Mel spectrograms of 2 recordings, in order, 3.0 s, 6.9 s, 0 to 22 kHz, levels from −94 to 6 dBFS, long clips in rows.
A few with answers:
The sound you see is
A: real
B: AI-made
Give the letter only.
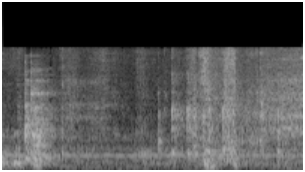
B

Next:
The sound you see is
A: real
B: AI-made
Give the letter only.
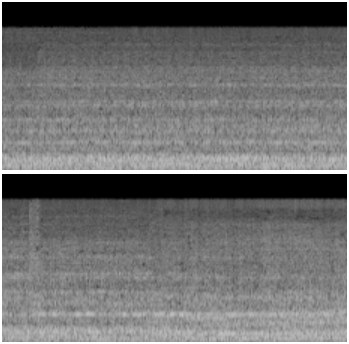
B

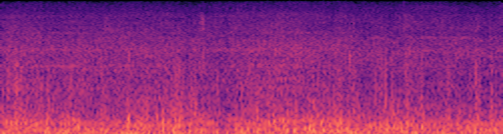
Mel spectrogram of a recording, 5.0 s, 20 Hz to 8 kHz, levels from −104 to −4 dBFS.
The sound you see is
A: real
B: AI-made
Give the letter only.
A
